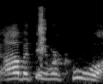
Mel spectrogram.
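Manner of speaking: imitating the coworker. Coworker excusing himself to the trainer, high mock voice. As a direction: play the clueless guy shrugging it off. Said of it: "he'd be like".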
